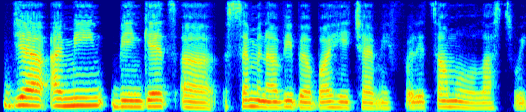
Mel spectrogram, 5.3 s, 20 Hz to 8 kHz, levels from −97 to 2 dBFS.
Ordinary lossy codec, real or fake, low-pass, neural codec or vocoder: none; fake; none; codec, 16 kHz, 0.4 kbps, LongCat-Audio-Codec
